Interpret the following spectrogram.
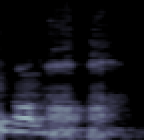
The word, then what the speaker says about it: Van Gogh: Et Van Gogh c'est Van Gogh.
